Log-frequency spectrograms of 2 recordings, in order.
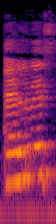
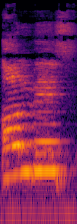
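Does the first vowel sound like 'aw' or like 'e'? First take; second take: e; aw. First: The first vowel sounds like 'e' in 'bet'. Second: The first vowel sounds like 'aw' in 'law'. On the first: The speaker calls it wrong. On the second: The speaker calls it right.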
